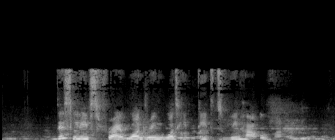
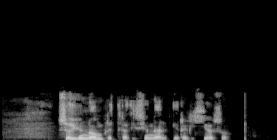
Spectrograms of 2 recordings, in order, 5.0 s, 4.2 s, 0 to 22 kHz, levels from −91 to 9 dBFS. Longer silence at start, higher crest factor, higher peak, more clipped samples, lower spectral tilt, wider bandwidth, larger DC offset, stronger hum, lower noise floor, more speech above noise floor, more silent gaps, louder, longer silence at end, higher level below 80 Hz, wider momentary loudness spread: second, 0.1 s vs 0.35 s; about the same, 16 dB vs 20 dB; about the same, -2 dBFS vs -2 dBFS; neither; first, -5.5 dB/octave vs -4 dB/octave; first, 11.5 kHz vs 8 kHz; neither; neither; first, -48 dBFS vs -44 dBFS; first, 31 dB vs 25 dB; neither; about the same, -18 LUFS vs -19 LUFS; second, 0 s vs 0.75 s; about the same, -60 dBFS vs -64 dBFS; second, 15 LU vs 24 LU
